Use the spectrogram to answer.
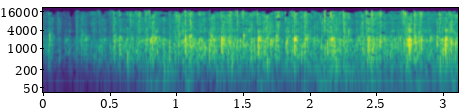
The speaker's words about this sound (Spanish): pido un aplauso.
